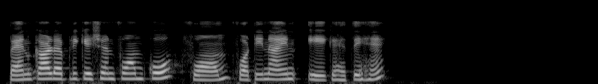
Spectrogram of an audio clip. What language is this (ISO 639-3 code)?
hin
